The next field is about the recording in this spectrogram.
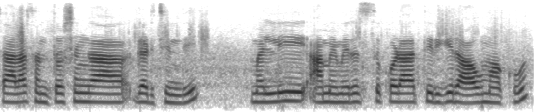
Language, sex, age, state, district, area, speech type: Telugu, female, 45-60, Andhra Pradesh, East Godavari, rural, spontaneous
